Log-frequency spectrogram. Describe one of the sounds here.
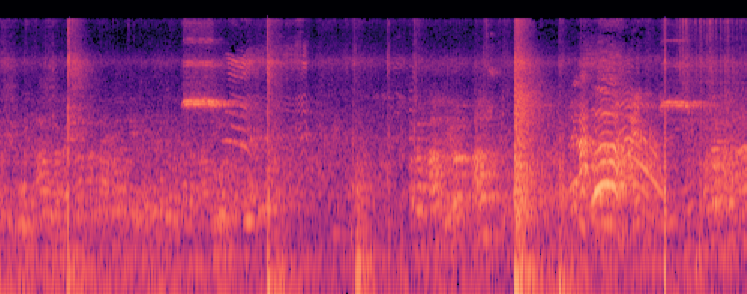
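A ball is kicked with sharp thuds.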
